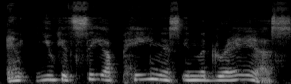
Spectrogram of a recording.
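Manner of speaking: Southern accent, gently voiced; Southern grandma accent. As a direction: lightly imitate a Southern grandmother. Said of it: "animate my voice a little bit".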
